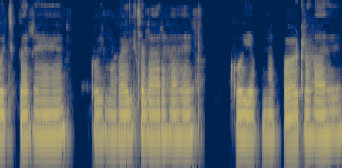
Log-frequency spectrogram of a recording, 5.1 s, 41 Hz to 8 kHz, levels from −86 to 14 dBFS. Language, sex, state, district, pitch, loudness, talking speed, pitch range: Sadri, male, Chhattisgarh, Jashpur, 115 Hz, -17 LUFS, 165 wpm, 110-115 Hz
